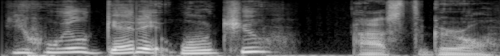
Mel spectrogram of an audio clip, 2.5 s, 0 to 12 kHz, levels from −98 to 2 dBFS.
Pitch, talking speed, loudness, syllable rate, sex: 165 Hz, 215 wpm, -17 LUFS, 5.0 syllables/s, male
